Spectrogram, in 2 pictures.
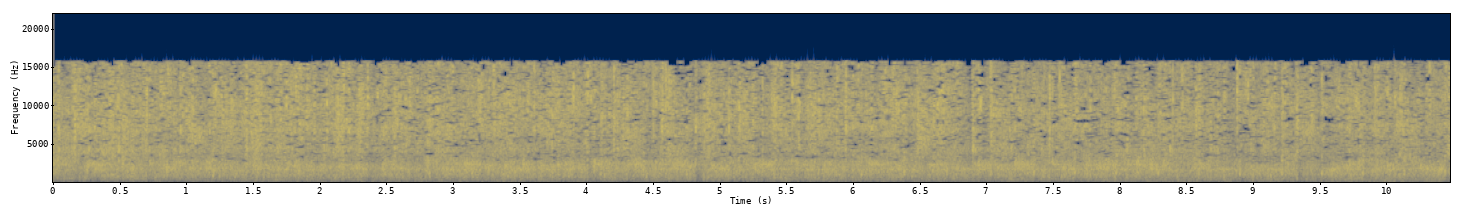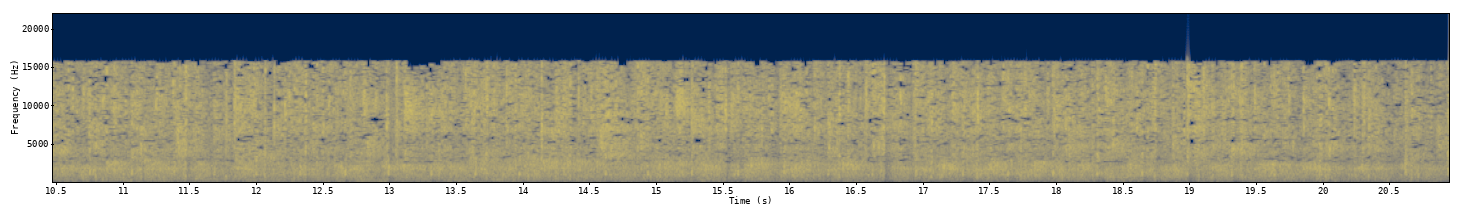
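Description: Audience applauding steadily at the end of a sung operetta number.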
